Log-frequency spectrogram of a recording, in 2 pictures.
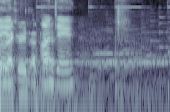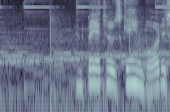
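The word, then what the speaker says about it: Ange: the girl was Anjay. I'm like, yes. No, that's how you say it, right? Yes, that's how Just you for say the it. record? Okay. Anjay.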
